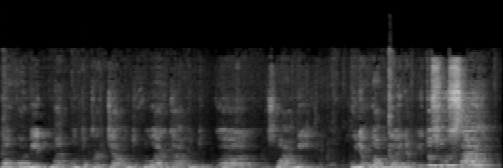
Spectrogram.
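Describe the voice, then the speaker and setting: A middle-aged woman, giving an animated sales training talk and acting out the people she quotes. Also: sits high, measured pace. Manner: animated, switches voices to act out quoted people. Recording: very echoey room, voice from far off the mic.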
